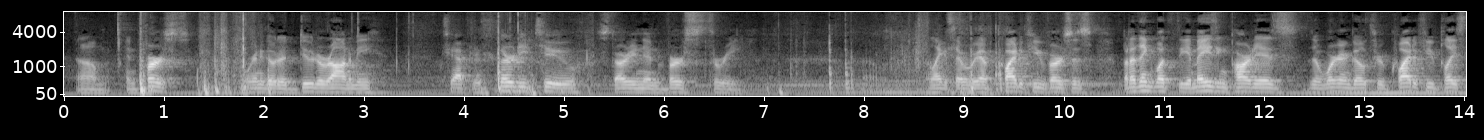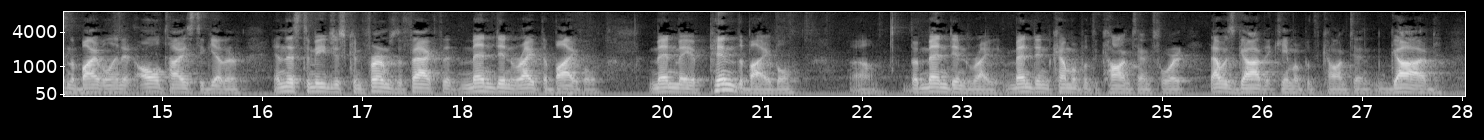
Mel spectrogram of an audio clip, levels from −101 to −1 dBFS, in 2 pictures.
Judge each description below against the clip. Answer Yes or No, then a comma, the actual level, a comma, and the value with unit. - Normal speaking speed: No, fast, 210 wpm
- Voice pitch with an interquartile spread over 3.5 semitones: No, average, 3.2 semitones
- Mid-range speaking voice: No, very low, 95 Hz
